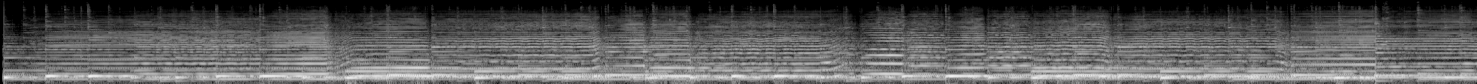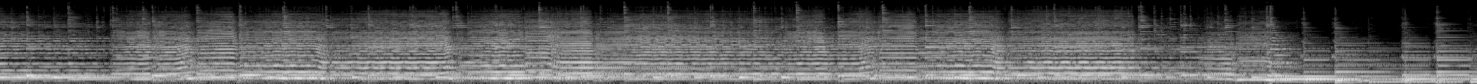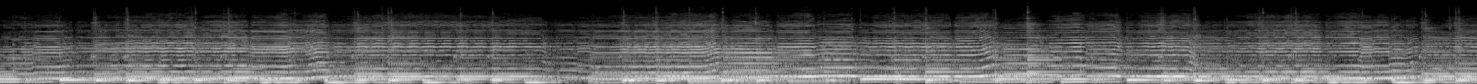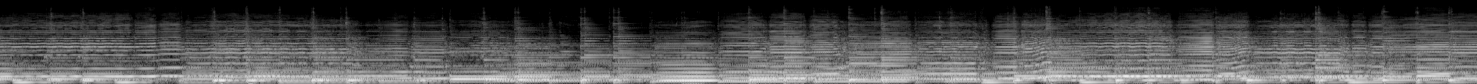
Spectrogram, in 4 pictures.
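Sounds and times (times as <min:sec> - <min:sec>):
chilled cello: 0:00.0 - 0:59.0
guitar: 0:00.0 - 0:59.0.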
